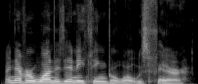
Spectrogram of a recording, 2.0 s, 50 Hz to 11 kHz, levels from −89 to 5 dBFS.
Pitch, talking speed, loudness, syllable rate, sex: 230 Hz, 240 wpm, -18 LUFS, 6.6 syllables/s, female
